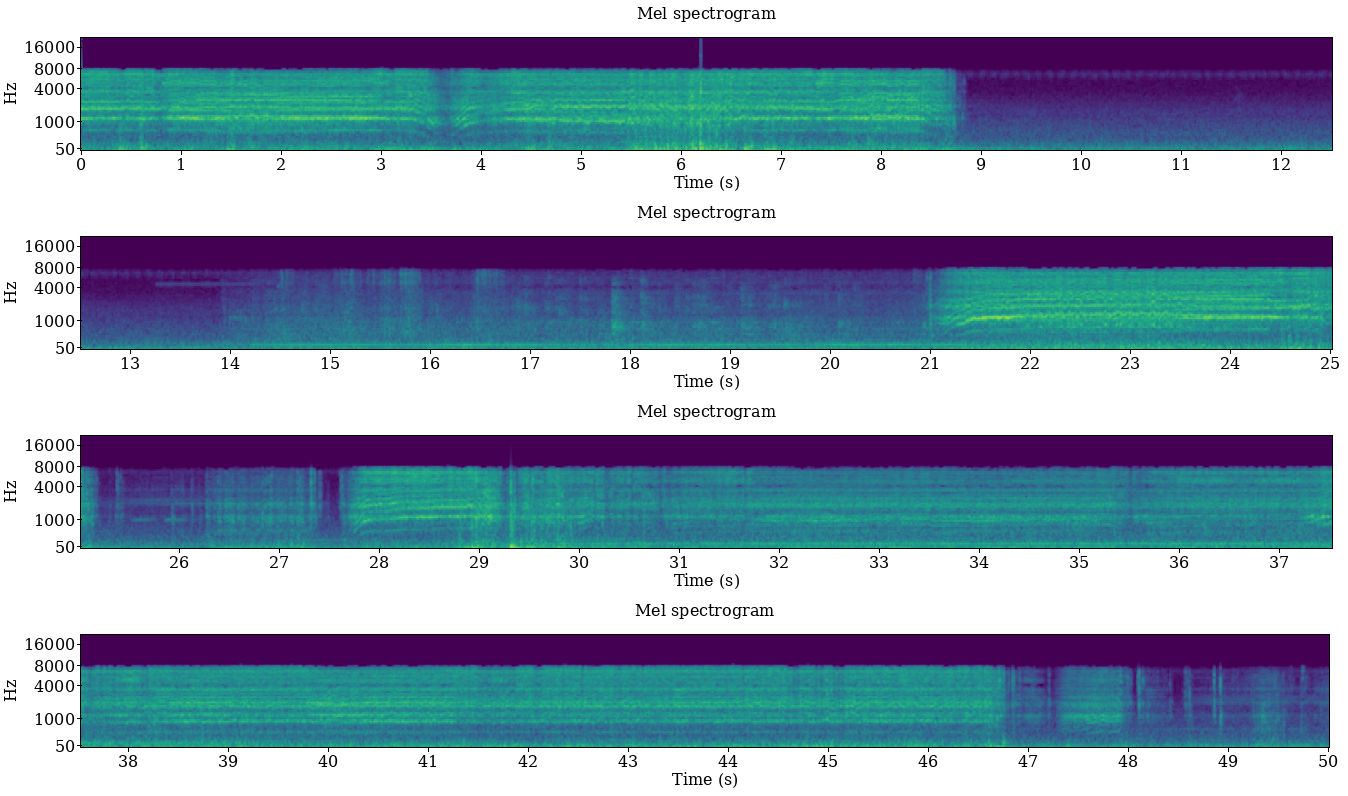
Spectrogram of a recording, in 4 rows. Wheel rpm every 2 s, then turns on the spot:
160, 120, 160, 160, 30, 0, 0, 0, 0, 0, 70, 160, 50, 40, 90, 60, 70, 60, 80, 110, 120, 110, 110, 40, 10.
8-10 24-26 48-50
